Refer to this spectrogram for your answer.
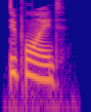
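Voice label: "dew point", British English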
